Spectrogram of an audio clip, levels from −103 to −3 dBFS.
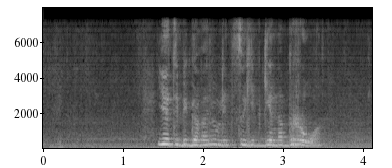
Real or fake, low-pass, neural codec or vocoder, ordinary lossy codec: fake; 7.2 kHz; vocoder, 24 kHz, 100 mel bands, Vocos; none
